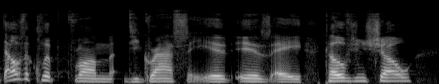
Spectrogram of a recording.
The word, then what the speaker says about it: Degrassi: I believe I finally said it right, so I want to give myself a tap on the shoulder. I always said Degrassi, but read Degrassi.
